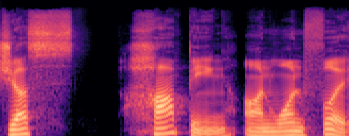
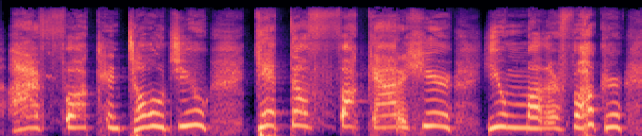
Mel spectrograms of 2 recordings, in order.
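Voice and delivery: high, furious mock scream of an old clerk; imitating a clerk losing it, high and wild. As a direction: shriek it like a crazed old clerk. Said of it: "he starts screaming".

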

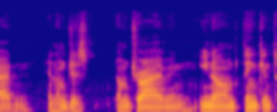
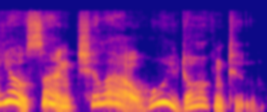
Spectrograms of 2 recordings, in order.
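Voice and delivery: high, loud call-out to himself; high mock scold at his own inner voice; high scolding self-talk; 4 dB louder than usual. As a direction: snap yourself out of it, pitched way up. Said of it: "And I sound crazy right now".

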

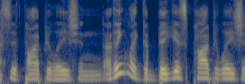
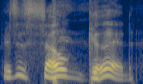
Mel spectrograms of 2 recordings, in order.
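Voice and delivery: laughing with delight; 4 semitones higher, 6 dB louder, slower than usual. Real, not acted. Gushing over favourite song.

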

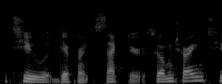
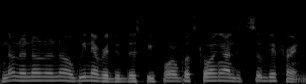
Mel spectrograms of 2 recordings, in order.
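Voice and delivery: higher-pitched, lightly voiced protesting dog; a hint of a bewildered pet's voice, pitched up; confused dog; 4 semitones higher than usual. Dog protesting to owner about the skipped walk, lightly voiced confusion. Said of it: "he doesn't understand this because he's like".

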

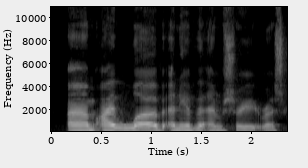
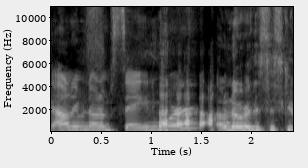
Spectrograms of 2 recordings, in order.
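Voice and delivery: mocking friend; 5 semitones higher, 7 dB louder, faster than usual. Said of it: "She's like".

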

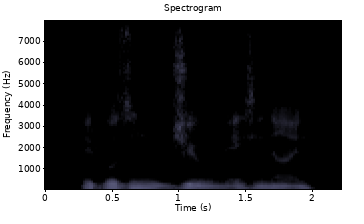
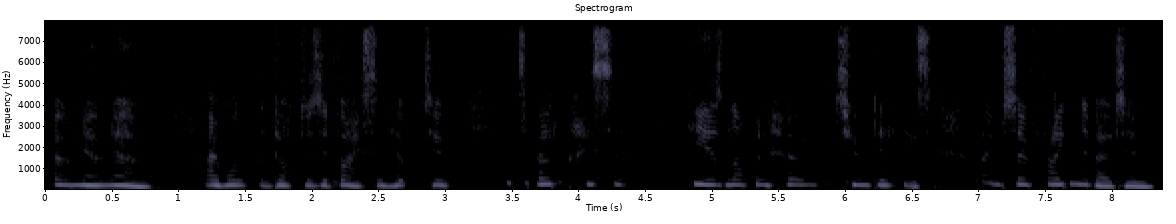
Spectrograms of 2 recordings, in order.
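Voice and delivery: much higher, anxious woman's voice; frightened Kate; 12 semitones higher than usual. Acted. Kate begging the doctor for help, high frightened voice. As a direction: play Kate pleading, full of fear.

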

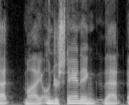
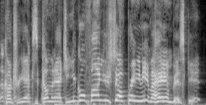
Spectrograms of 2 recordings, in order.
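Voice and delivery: hammed-up menace; 14 semitones higher, 5 dB louder than usual. Spooky mock threat about Country X.

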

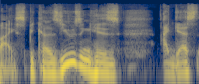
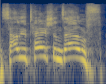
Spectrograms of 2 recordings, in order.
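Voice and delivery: much higher, ringing call. Retold or imitated. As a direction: shout it through the streets. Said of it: "They keep running through the town".

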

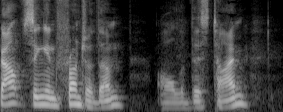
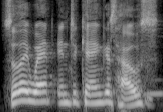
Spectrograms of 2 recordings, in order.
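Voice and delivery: ordinary delivery

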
